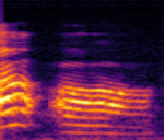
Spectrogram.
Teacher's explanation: यानी थोड़ा सा ज्यादा टाइम लगा ह्रस्व स्वर से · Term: दीर्घ स्वर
